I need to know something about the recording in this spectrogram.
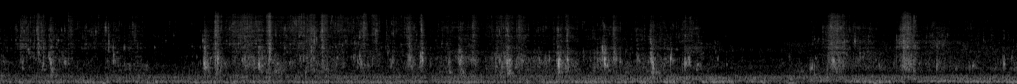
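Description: Small fish flap and splash in shallow water.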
